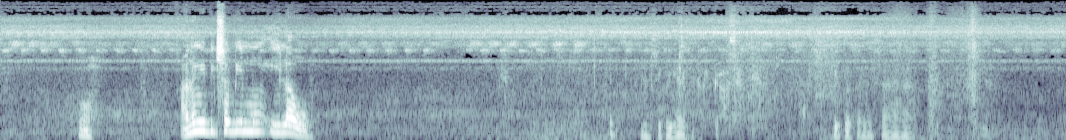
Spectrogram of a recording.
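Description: A man speaks in short bursts close to a microphone.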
